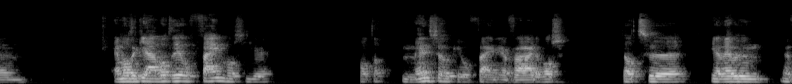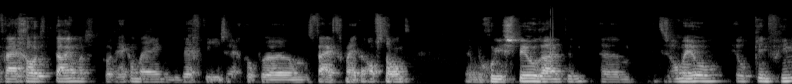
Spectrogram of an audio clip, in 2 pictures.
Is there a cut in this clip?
no; 0 cuts

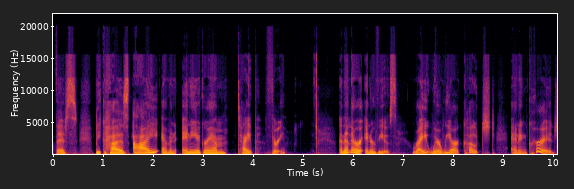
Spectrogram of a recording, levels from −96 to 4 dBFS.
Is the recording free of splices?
no; 1 cut; at 5.7 s

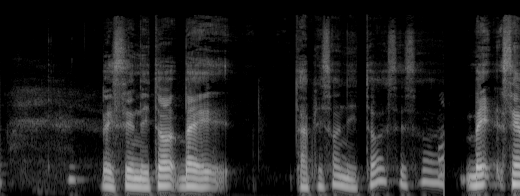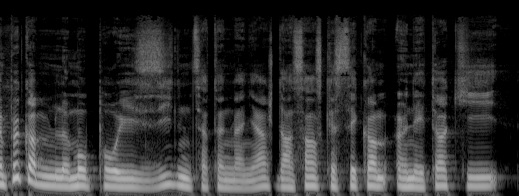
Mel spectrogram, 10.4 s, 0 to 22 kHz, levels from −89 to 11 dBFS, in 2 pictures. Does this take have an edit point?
yes; 2 cuts; at 4.4 s, 7.9 s

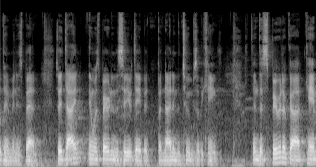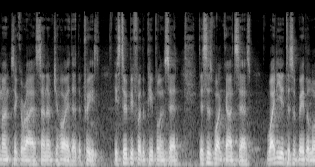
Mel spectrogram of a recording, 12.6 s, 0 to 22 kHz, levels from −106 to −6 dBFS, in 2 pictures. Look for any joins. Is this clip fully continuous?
no; 1 cut; at 4.9 s

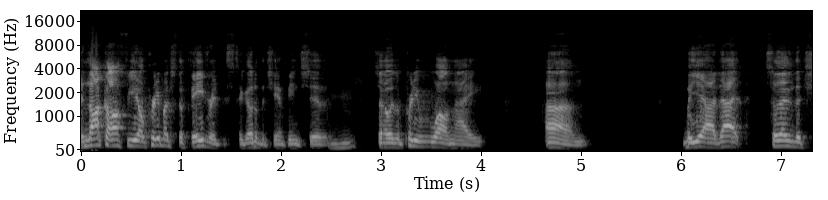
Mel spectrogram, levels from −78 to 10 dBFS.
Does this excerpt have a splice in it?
no; 0 cuts

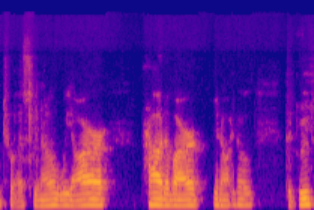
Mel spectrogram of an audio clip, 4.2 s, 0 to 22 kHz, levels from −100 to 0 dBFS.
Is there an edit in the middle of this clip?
yes; 1 cut; at 3.1 s

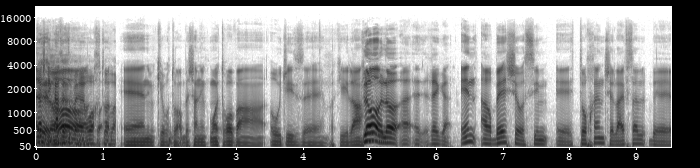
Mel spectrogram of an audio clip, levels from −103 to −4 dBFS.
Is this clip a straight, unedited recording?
no; 3 cuts; at 1.2 s, 4.9 s, 6.3 s

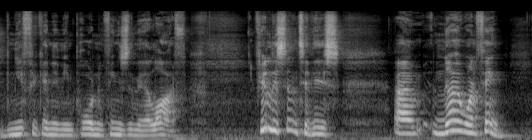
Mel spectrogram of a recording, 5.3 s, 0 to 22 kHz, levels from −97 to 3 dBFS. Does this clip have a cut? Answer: no; 0 cuts

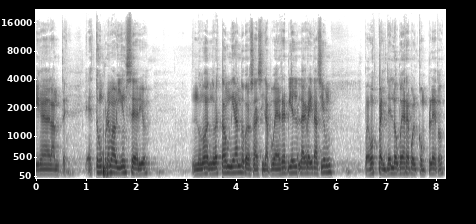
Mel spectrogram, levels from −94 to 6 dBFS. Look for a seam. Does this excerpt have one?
yes; 1 cut; at 5.2 s

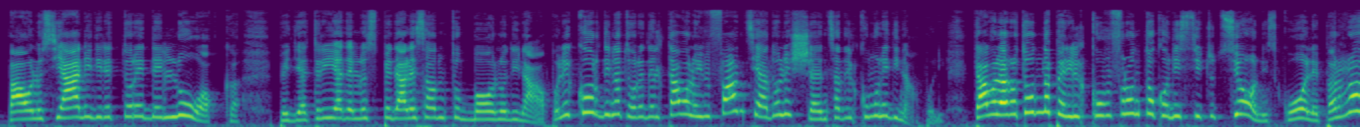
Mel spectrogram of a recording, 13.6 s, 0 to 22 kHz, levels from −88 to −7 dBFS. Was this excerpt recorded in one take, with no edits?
no; 1 cut; at 9.6 s

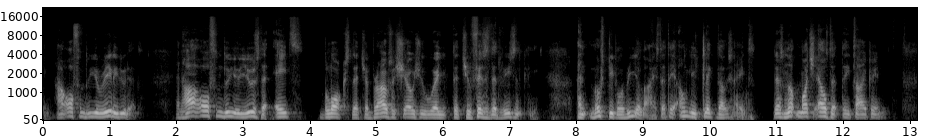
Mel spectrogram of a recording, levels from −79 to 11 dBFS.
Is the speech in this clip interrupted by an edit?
no; 0 cuts

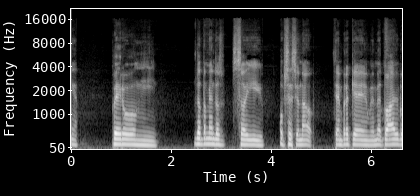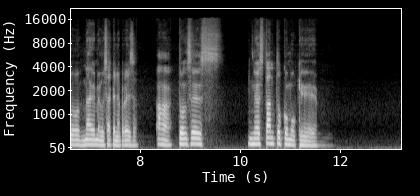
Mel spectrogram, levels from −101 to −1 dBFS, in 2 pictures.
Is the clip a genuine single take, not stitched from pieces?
yes; 0 cuts

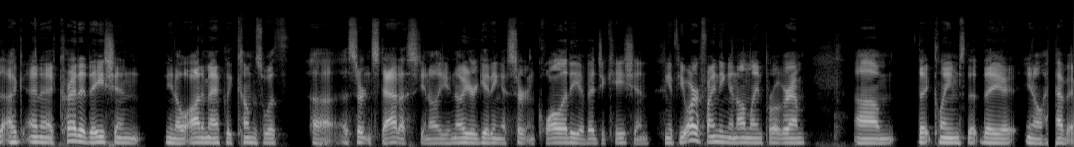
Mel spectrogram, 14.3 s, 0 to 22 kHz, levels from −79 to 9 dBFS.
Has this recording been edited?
yes; 1 cut; at 8.9 s

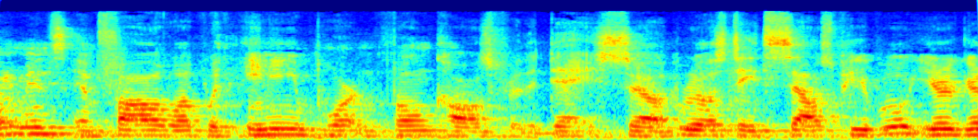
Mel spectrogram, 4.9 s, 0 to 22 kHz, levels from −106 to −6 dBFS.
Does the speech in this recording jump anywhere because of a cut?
yes; 1 cut; at 3.4 s

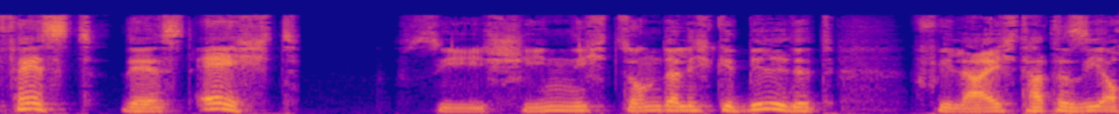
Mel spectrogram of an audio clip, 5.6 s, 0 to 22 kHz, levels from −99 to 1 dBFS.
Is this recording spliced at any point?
yes; 1 cut; at 1.9 s

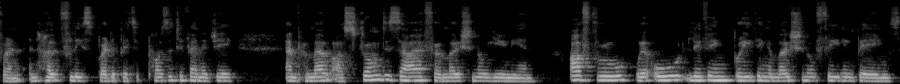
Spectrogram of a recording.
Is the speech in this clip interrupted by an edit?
no; 0 cuts

